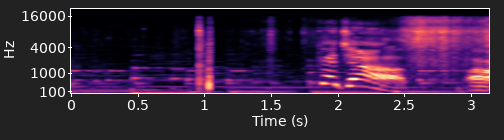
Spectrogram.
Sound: balloon pops

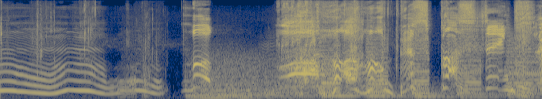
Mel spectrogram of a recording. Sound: groaning

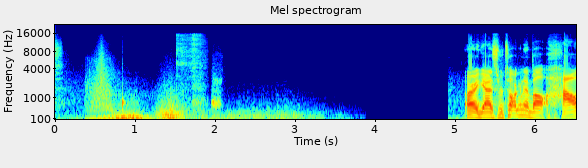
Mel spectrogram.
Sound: swoosh; pop

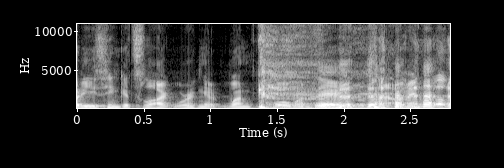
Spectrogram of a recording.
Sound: laughter

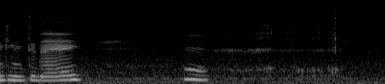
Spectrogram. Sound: sips tea

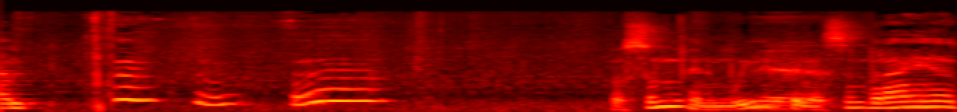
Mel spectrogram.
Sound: imitating cry

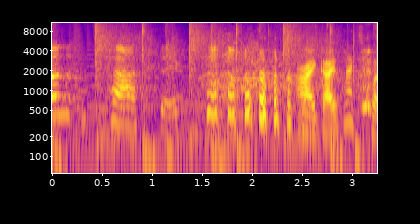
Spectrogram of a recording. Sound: laughing

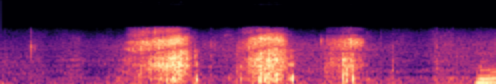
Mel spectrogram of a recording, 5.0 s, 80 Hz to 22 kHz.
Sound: slurping noodles X 13

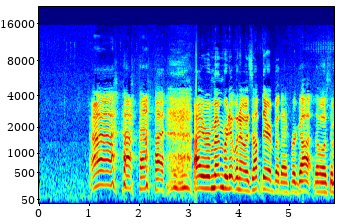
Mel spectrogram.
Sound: laughs

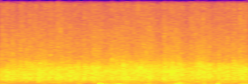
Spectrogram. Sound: audience applauds

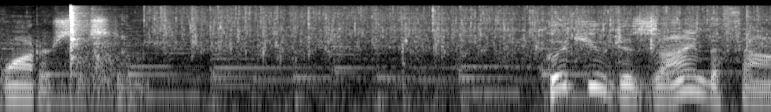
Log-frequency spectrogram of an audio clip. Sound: sounds of water running

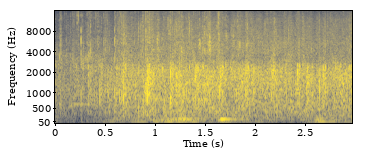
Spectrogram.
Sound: applause

